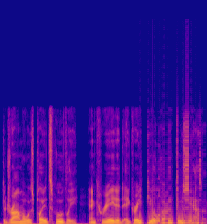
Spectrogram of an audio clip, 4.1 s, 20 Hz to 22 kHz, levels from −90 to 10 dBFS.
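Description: At 2.79 s the speech turns into robotic sound from repeated short buffers, lasting to 4.15 s. The voice becomes a rigid, metallic buzz near 188 Hz. It still loosely tracks the syllables. For roughly 70 percent of that stretch, the audio is repeats of tiny fragments rather than new material. The likely cause is audio arriving too rarely, with the player repeating a fragment of about 5.3 ms to fill the gaps.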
